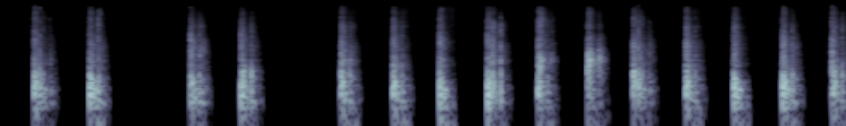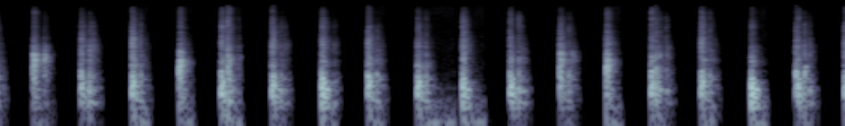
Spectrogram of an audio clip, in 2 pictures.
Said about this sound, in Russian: Сейчас хлопать нужно таким образом. Раз, два, три, раз, два, три, раз, три, раз,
